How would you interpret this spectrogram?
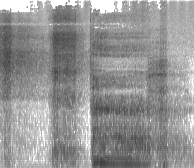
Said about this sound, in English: There it is. Breathing. Chill.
